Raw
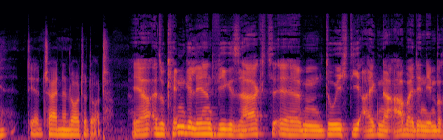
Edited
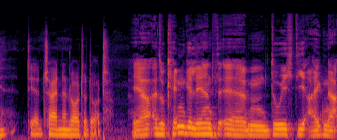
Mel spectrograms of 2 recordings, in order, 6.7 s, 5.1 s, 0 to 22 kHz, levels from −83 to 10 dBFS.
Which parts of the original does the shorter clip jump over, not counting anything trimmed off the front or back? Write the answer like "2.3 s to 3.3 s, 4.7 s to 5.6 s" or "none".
3.2 s to 4.1 s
